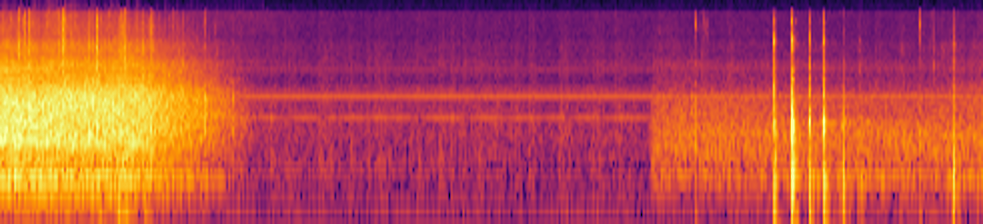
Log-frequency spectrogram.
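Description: Audience applause fills a hall at an interfaith conference, a dense crackling burst that fades out after about two seconds, then near silence, then faint room noise with a few sharp taps.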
